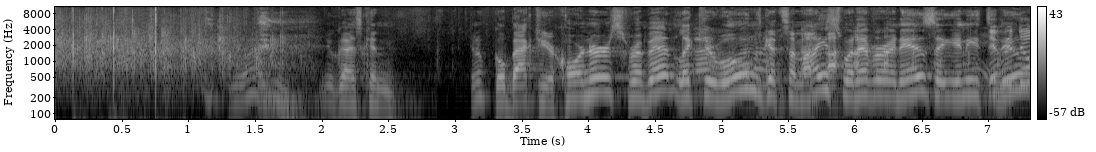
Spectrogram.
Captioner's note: applause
